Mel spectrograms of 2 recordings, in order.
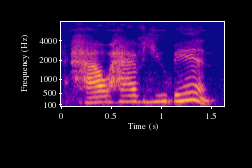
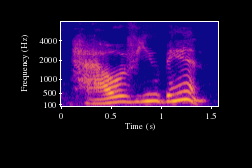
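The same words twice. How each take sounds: First: The H in 'have' is clearly pronounced. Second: The H is dropped, linking 'how' into 'have'. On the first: The speaker is speaking clearly and carefully. "if you're speaking clearly, yes, pronounce the H" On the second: The speaker is talking informally to friends or family. "Take out the H and use the W in how to connect to the av"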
